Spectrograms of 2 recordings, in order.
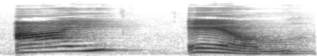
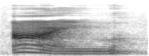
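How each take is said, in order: First: It is said as two separate syllables. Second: It is said as one merged syllable. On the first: "são duas palavras" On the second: "é o som de uma única palavra"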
